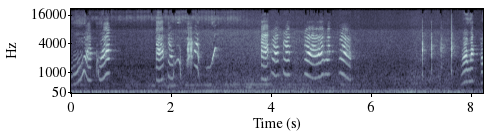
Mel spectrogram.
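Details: Parrot mimicking human speech, with phrases such as "mummy papa" and "sita ram": a rapid run of short harmonic syllables, some rising and some falling, in speech-like groups over a constant low background rumble.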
